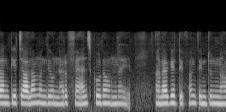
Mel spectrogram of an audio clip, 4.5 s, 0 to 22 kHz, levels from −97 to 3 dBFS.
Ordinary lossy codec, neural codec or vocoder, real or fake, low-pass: none; codec, 16 kHz, 0.8 kbps, ZipCodec; fake; none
